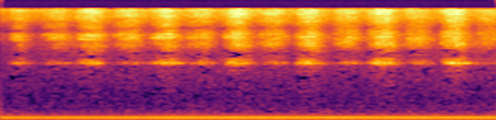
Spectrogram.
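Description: Faint rhythmic rasping of a balsa wood rib being rubbed against a sanding block, about three to four strokes a second, under a steady low hum that is the loudest sound.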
